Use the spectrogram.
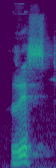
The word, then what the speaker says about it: wrist: WRIST, इट्स रिस्ट। Clear? So remember one thing that कभी भी W के बाद आर आता है तो हम W वर्ड को प्रोनाउंस नहीं करते हैं, ये ध्यान रखना है।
